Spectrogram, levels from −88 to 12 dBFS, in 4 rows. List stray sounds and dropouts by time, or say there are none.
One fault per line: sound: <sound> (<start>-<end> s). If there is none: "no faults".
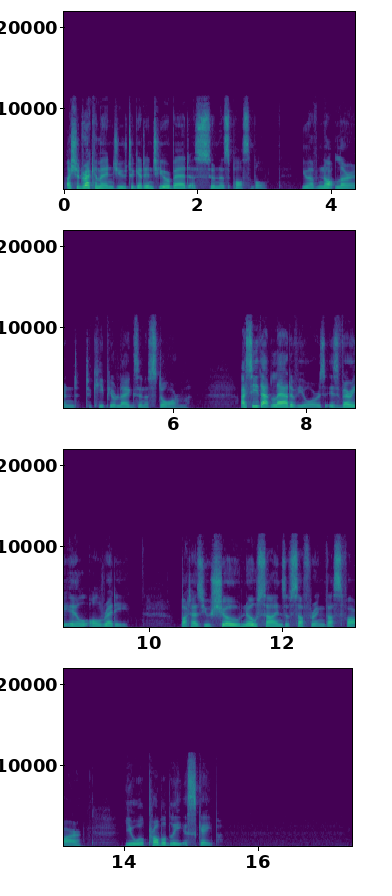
no faults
